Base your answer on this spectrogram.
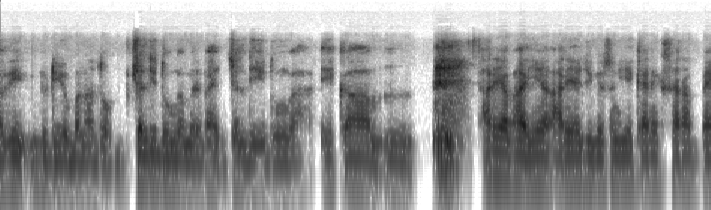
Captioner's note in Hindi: गला साफ़ करने की आवाज़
